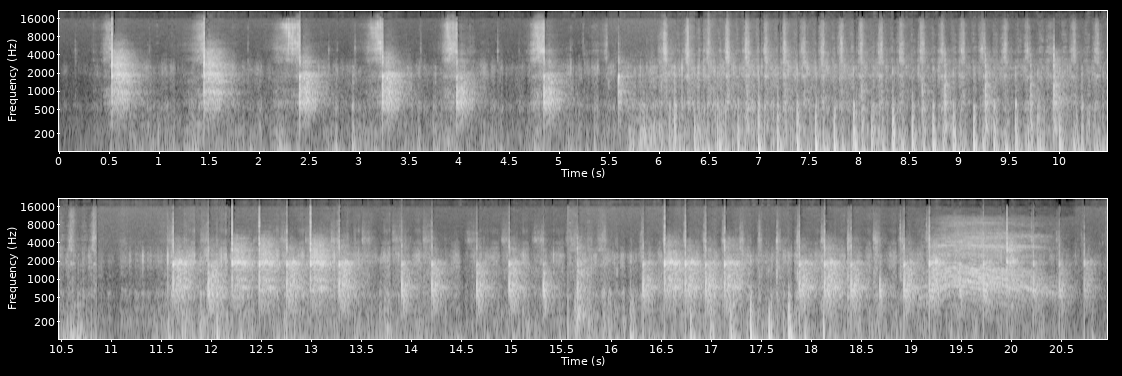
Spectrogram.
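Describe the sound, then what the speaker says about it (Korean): A knife julienning carrots on a cutting board: a few slow, separate strokes, then a long run of fast, even chopping. "당근도 곱게 무처럼 곱게 채 썰어 주시면 돼요"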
